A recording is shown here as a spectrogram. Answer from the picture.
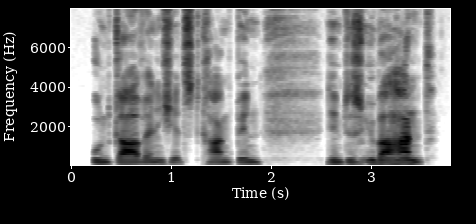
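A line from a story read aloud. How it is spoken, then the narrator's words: Tired yet proud. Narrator (German): sagte müde, aber doch auch stolz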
